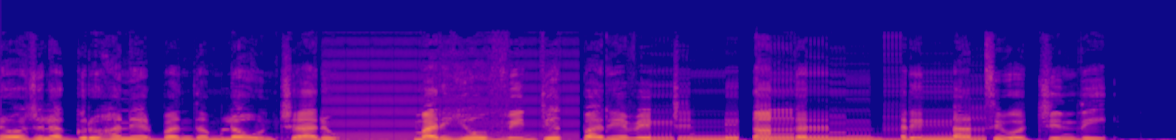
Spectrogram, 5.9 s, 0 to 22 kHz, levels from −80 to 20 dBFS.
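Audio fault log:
1.61–2.89 s, GSM phone buzz: steady raspy 217 Hz burst interference, about 22 dB below the speech, from rectified radio pulses; spectrogram shows horizontal lines at 217 Hz and its harmonics.
3.23–4.93 s, robotic sound from repeated short buffers: rigid metallic 50 Hz buzz over most of the speech, likely a 20 ms segment replayed; waveform shows identical repeating cycles, spectrogram a 50 Hz comb.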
